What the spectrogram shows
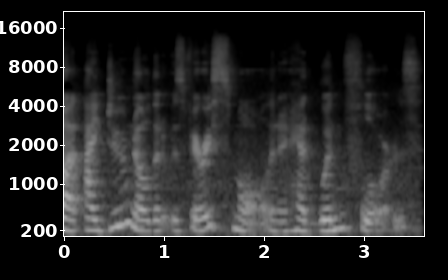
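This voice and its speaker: Amid noticeable background noise, a woman with an American accent talks at a moderate pace and a medium pitch. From US Midwest, Brighton, Illinois. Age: 80s+. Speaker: storyteller. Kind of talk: casual chat.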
